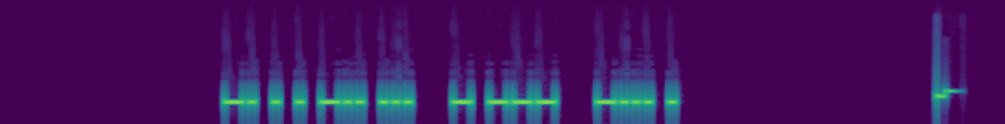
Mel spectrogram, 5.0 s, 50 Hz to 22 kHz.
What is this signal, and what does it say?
Morse code, heard as a keyed tone, about 40 wpm, 700 Hz. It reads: NEEDS TO BE
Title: Sets of 3 Words 40wpm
